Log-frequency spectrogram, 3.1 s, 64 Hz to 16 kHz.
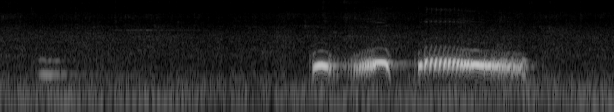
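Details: Spotted dove in 'kuk 3' style: after a faint brief note, three coos in quick succession, two short rising-falling hoots then a longer, louder, drawn-out coo, over soft background hum.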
